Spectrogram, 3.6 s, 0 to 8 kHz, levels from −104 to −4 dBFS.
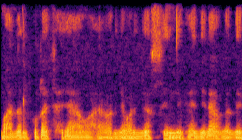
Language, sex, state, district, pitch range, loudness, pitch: Hindi, male, Bihar, Araria, 95-105 Hz, -19 LUFS, 95 Hz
